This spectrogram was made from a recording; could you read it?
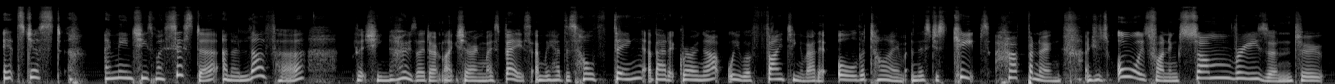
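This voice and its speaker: A woman's voice: medium pitch, lively intonation, moderate pace, no echo, lightly acted. A woman playing a flustered, exasperated younger sister who works in an office, rambling and apologetic, in an audio drama.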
